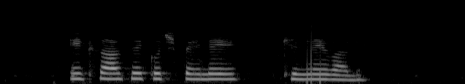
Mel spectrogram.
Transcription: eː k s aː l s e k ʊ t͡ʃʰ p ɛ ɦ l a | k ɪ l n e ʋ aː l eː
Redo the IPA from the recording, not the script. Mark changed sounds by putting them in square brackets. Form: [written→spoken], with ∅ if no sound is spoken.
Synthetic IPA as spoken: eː k s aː l s e k ʊ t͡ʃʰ p ɛ ɦ l [a→e] | [k→kʰ] ɪ l n e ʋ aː l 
